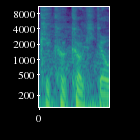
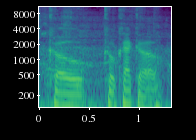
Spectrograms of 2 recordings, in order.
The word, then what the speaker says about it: Kokeko: I didn't let Kokiko win. He won fair and square, man. Oh, I gotta correct myself. I heard him say his name is Kokeko.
